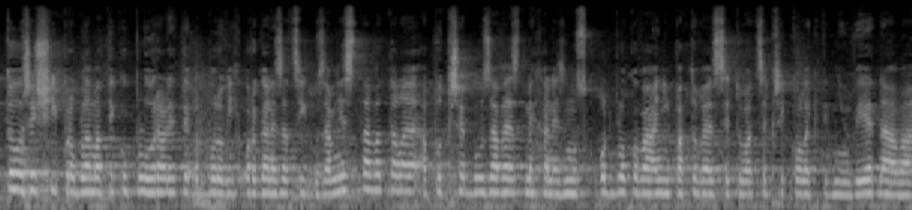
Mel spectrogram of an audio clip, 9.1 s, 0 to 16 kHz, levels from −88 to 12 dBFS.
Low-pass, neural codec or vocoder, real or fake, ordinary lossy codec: 14.4 kHz; vocoder, 48 kHz, 128 mel bands, Vocos; fake; AAC, 48 kbps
